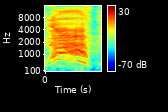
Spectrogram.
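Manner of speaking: high mock scream of fright; sudden high-pitched "ah"; startled scream. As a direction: yelp as if you saw a ghost. Imagines himself seeing the ghost.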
